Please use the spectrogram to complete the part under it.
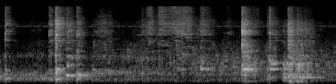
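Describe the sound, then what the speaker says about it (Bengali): A lid lifted off a cooking pot of Bengali fish curry with taro, giving a couple of metallic clinks and scrapes, one early and one later, amid faint kitchen clatter. "এবার আমি ঢাকনাটা খুলে দেখবো"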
